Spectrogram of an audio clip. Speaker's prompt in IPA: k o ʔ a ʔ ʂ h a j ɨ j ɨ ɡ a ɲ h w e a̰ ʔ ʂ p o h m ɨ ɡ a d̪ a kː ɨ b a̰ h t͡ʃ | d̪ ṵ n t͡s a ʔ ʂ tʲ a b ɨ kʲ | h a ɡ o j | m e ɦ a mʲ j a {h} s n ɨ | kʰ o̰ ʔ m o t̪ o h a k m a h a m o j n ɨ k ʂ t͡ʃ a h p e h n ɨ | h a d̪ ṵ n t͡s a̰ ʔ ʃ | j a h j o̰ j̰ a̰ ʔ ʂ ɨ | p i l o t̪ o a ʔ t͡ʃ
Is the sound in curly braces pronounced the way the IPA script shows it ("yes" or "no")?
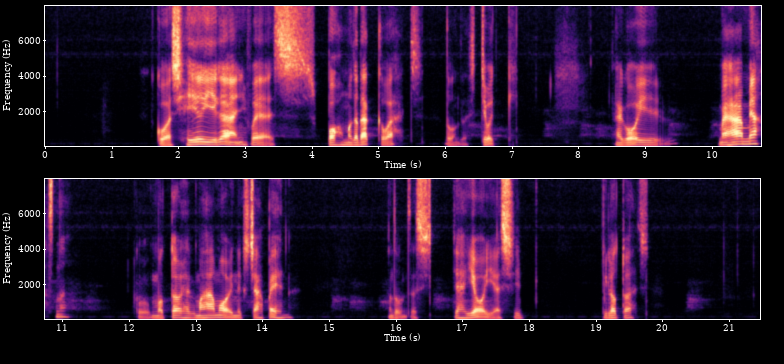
yes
